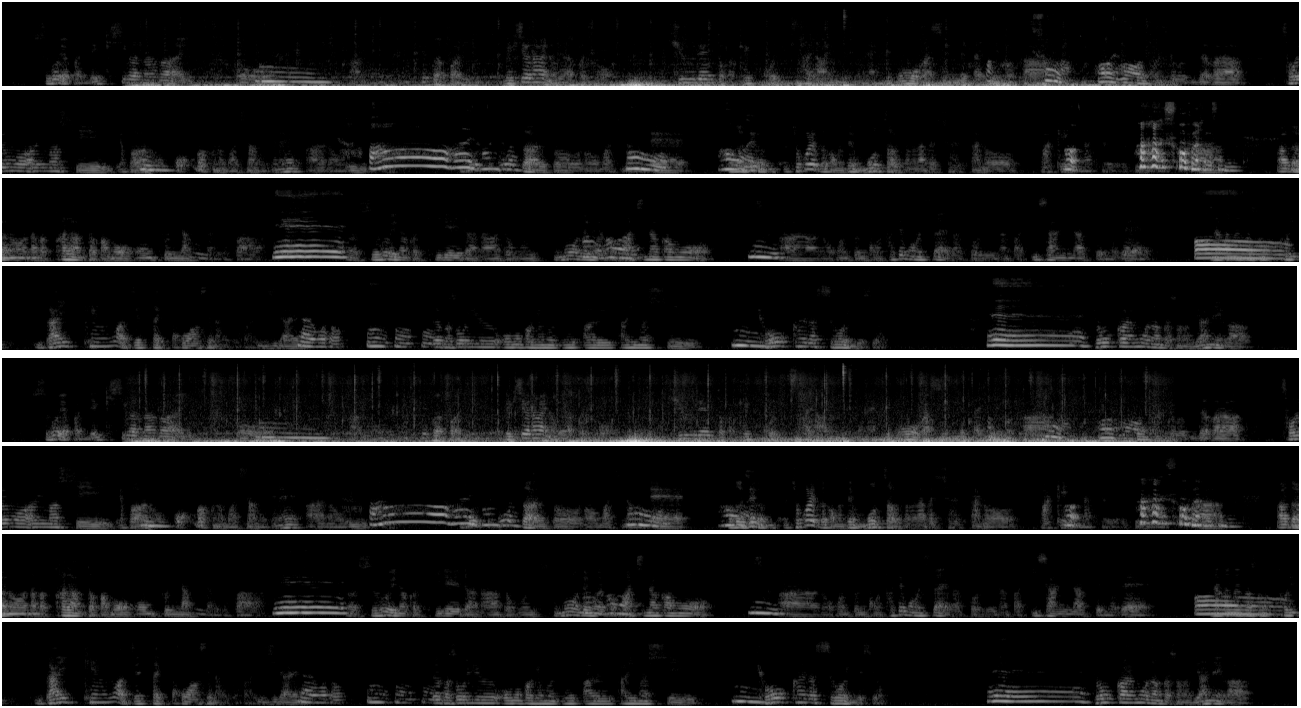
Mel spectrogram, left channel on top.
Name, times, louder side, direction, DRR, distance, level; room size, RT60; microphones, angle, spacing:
voice 1, 0.3-2.7 3.5-6.1 6.7-10.5 11.3-12.4 12.8-16.6 17.6-19.8 20.2-23.1 23.4-24.6 24.9-25.2 25.7-28.6 29.4-33.0 33.7-37.4 38.0-38.9 39.2-42.0 43.2-45.9 46.5-47.8 49.8-51.4, equal, 20° right, 0.9 m, -45 dB
sound 1, 1.2-11.7, right 2 dB, 55° right, 0.3 m, -32 dB
voice 2, 2.5-3.3 10.4-10.7 11.0-11.4 14.3-14.7 16.6-18.1 19.2-19.6 20.1-20.5 23.6-23.7 24.3-25.3 25.9-26.3 27.9-28.0 28.6-29.4 31.7-32.3 33.4-33.8 37.9-38.8 41.9-43.3 46.2-46.6 48.8-49.8, left 4 dB, 85° left, 0.5 m, -35 dB
2.6 x 2.3 x 2.6 m
head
